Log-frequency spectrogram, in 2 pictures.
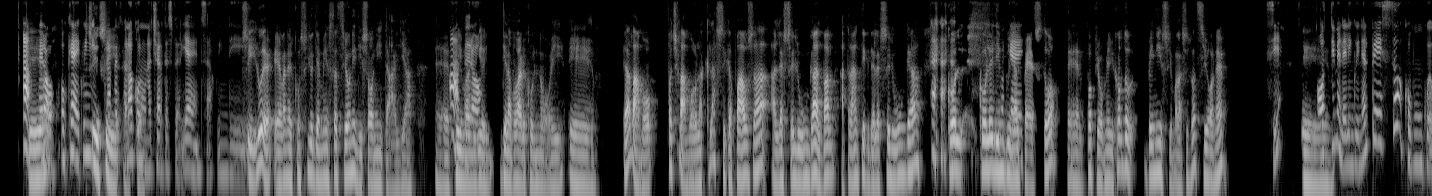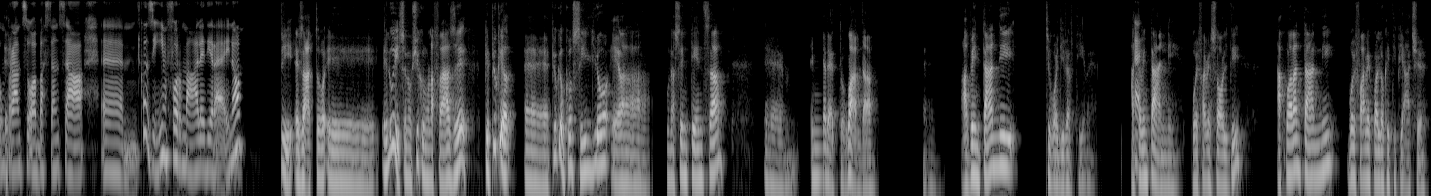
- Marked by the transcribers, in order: other background noise; chuckle; "proprio" said as "popio"; tapping; "Sì" said as "tì"
- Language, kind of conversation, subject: Italian, podcast, Qual è il miglior consiglio che hai ricevuto da qualcuno più esperto?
